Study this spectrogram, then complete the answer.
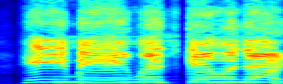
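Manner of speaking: high, loud, put-on goofy voice; odd exaggerated voice. Shown as a demonstration. Voice actor demonstrating a strange voice, high and loud. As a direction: show an unusual voice nobody really has. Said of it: "most people don't sound like that".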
